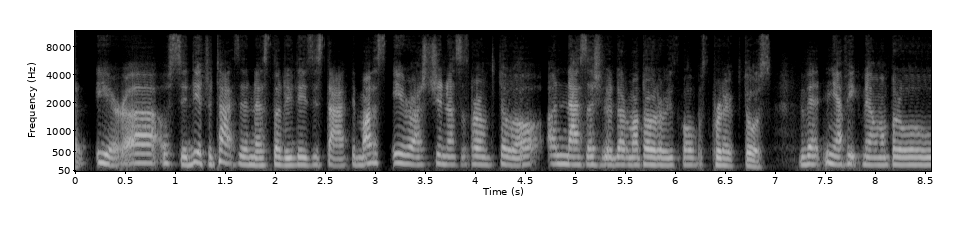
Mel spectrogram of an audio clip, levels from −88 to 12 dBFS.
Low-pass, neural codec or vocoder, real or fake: 10.8 kHz; codec, 16 kHz in and 24 kHz out, 0.4 kbps, LongCat-Audio-Codec, fine tuned four codebook decoder; fake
